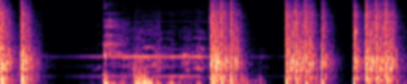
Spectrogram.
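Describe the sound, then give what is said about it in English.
Gunshots fired at a wedding, aimed at angles rather than straight up: sharp, loud cracks in several rapid bursts, some clustering like automatic fire, separated by brief pauses. “They're not even shooting directly in the air. They're shooting, like, on angles.”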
